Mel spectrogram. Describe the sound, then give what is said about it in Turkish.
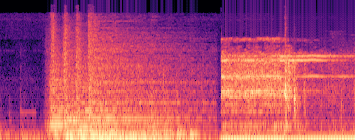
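In a Cüneyt Arkın film scene, a telephone rings loudly and steadily in the second half as his character calls the mafia bosses, a bright, buzzing electronic trill that follows a dense, rumbling burst of sound in the first half. “O da her şeyden sıyrılıp onlara telefon açıyor.”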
